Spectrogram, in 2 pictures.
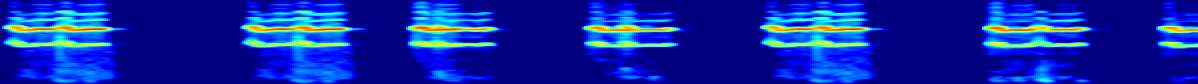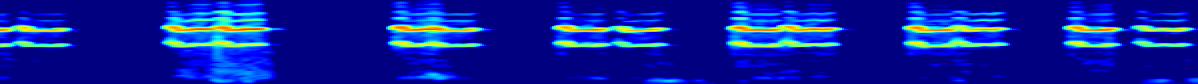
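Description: A Killdeer repeats high, shrill, slightly rising notes, singly and in quick pairs, roughly every half second with short gaps; nothing else is heard.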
